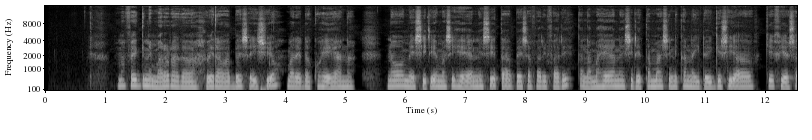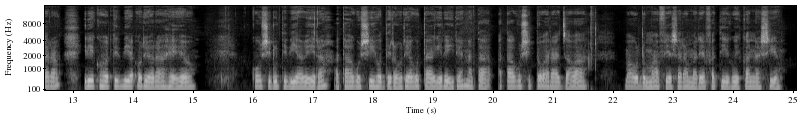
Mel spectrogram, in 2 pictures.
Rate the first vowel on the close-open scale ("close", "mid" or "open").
open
